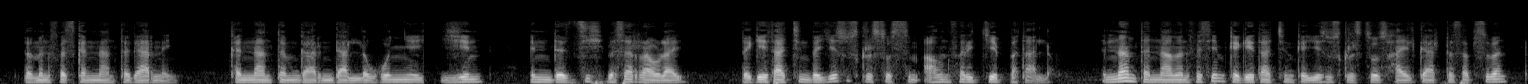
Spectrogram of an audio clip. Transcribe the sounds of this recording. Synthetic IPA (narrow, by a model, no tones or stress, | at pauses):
b̥əmənfəskʰəɨnːant̪ʰəɡaɾnəɲː | kʰəɨnːant̪ʰəmɡaɾɨnd̪alːəwho̞ɲːejɪhɨn | ʔɨnd̪əzːihbəsərːawlaj | b̥əɡe̞t̪ʰat͡ʃːɪnbəjɛsuskɨɾɨst̪ʰo̞sɨmːa̰hunfəɾɨd͡ʒebːət̪ʰalːəhu | ʔɨnːant̪ʰənːamənfəse̞mkʰəɡe̞t̪ʰat͡ʃːɪnkʰəjːɛs̬uskɨɾɨst̪ʰo̞shajlɡaɾt̪ʰəsəβsɨβən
